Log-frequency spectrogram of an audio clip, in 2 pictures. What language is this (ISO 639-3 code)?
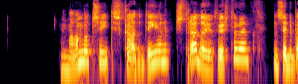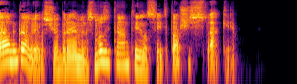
lav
